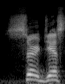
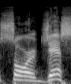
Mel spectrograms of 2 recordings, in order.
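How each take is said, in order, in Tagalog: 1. Ang unang pantig ay parang 'sir'. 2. Ang unang pantig ay parang 'sore'. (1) "Surges ni sa mag-pronounce ha" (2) "Hindi nga storm surges ha"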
